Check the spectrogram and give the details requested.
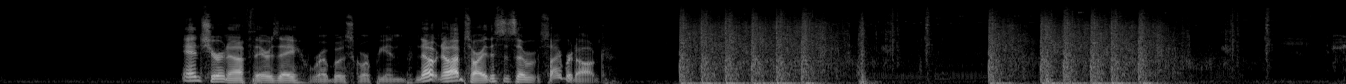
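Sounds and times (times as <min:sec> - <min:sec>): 
speech: 0:01.8 - 0:06.2
rapid automatic gunfire from a fast-firing gun in a video game: 0:06.8 - 0:08.6, 0:09.9 - 0:11.9.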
